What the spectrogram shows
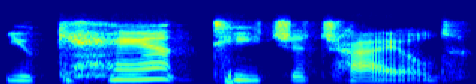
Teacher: We don't say the T in can't, so you won't hear it, but you will hear the vowel, ah.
